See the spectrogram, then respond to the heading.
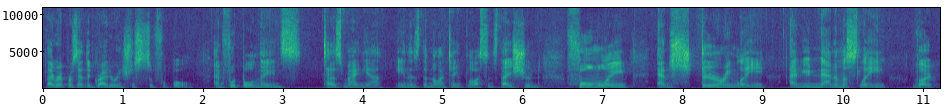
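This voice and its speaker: A man's voice: lowish voice, normal speed, fairly bright tone. An Australian man hosting a sports panel show, speaking in an emphatic, eloquent, rhetorical way.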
